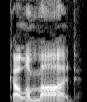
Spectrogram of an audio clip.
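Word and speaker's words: calamari: any other county in the country are pronounced Mudzerel, Galamad, and Pushcuto.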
